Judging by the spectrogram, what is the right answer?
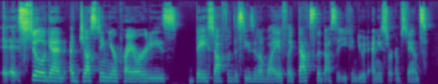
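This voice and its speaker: A woman's voice: deep voice, fairly even intonation, fairly quick, gravelly. A woman hosting a podcast, speaking in an encouraging, chatty way with lots of "like". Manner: warm, encouraging, many "like"s. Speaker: podcast host. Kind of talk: casual interview chat.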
